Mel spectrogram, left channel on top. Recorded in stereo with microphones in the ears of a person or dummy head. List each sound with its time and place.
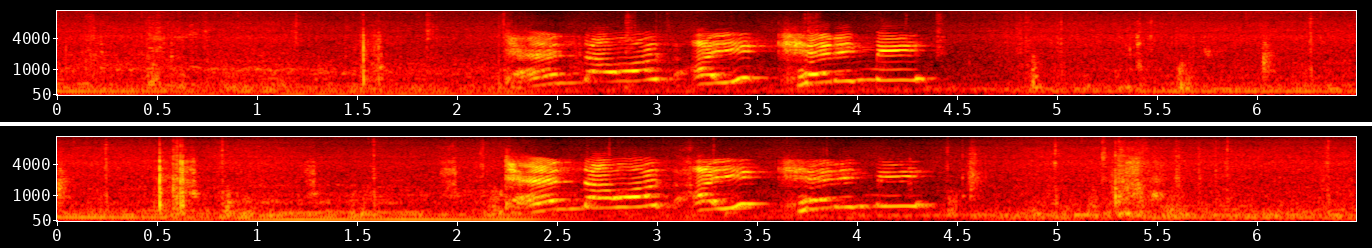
2.2 s a shout: 30° right (ahead or behind), 0.9 m; by 4.4 s 60° left (ahead or behind), 0.6 m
